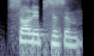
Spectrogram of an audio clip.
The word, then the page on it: solipsism: Indian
